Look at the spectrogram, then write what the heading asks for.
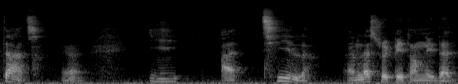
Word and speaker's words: y a-t-il: ease the pronunciation because it is much easier to pronounce y a-t-il than y a-il. You see how hard is it? I need to make an effort here. Y a-il, and it doesn't sound quite right?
